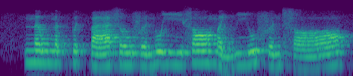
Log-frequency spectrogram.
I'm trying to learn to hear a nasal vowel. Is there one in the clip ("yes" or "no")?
no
